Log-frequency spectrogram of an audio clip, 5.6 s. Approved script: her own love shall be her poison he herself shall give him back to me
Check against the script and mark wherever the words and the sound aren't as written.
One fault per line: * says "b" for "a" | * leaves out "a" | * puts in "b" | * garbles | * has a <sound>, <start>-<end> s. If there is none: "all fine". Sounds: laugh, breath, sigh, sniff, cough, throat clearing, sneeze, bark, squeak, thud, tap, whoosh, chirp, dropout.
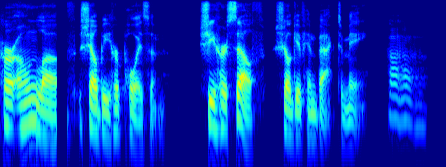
* has a dropout, 0.7-0.8 s
* says "she" for "he"
* has a laugh, 4.8-5.4 s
